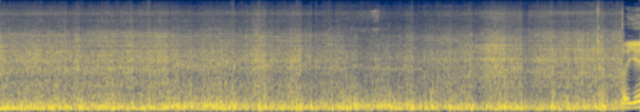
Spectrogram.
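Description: Hero Splendor single-cylinder motorcycle under way at steady speed: engine, tyre and wind rush blending into one steady noise on the bike-mounted microphone.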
